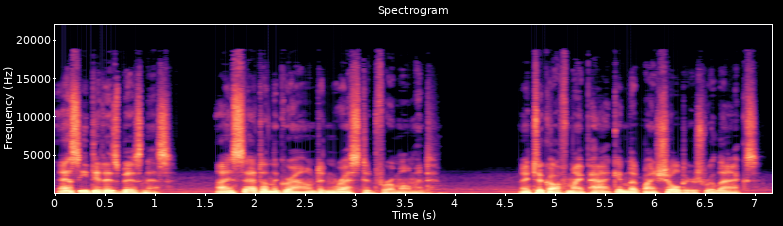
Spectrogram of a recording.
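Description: A man's voice: low voice, big pitch swings, moderate pace, a little mellow. A man hosting and narrating scripted scary stories in an ominous late-night radio manner, with music behind him. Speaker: host and narrator. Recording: music under the voice.

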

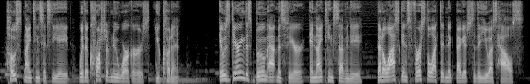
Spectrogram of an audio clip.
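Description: A man narrating an investigative story in a measured, scripted way, posing rhetorical questions. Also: medium pitch, darkish tone. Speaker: podcast host and narrator.

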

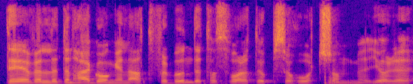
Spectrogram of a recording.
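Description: A man on a podcast panel, talking halting with many fillers. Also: on the low side, steady tone, no echo. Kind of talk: casual podcast discussion. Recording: dry, dull lo-fi sound.

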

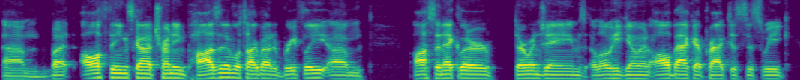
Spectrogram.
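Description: A man's voice: deep voice, steady tone, fairly quick. A young man hosting a casual sports podcast, congested and nasal from a cold, rambling loosely with many restarts. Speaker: podcast host.

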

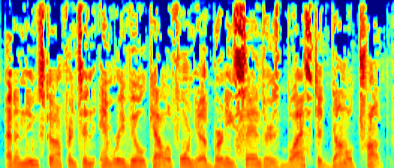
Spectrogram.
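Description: A man's voice: mid-range voice, moderate pace. A man reading scripted general news as a radio newsreader.

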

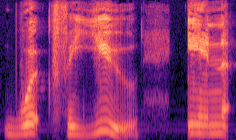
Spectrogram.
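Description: A woman hosting an upbeat self-help show, enthusiastic and a little croaky today, often whooping and laughing. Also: low voice, animated, drawn-out words, pushed and bright, no echo. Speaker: host.

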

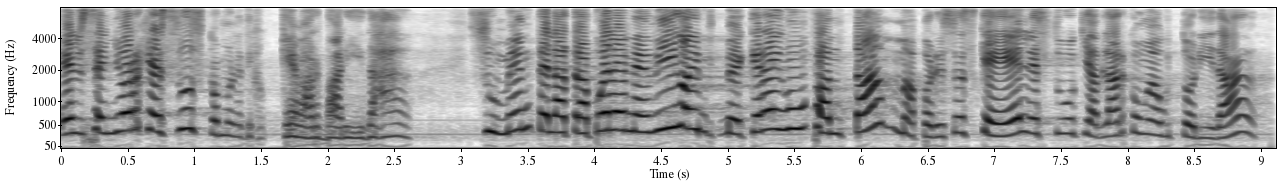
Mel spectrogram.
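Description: A middle-aged woman, preaching a conversational sermon to a women's Bible study and acting out scenes with lively questions to the listeners. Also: very high voice, normal speed, hardly any pauses. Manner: animated, asks the listeners questions and acts out scenes.

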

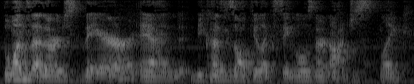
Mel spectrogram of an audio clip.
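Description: A woman's voice: low-pitched, fairly even intonation, normal speed, a bit bright, slight background noise. A young woman co-hosting a casual music podcast, chatty with frequent ums and likes. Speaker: podcast co-host. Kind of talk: casual chat about music. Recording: echoey room.

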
